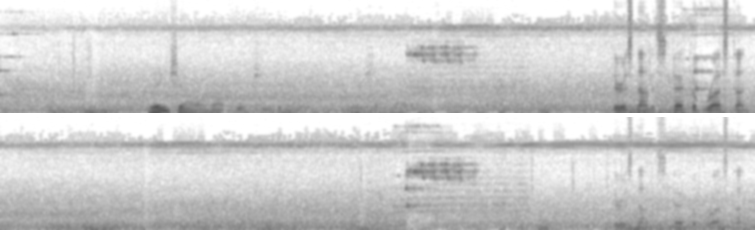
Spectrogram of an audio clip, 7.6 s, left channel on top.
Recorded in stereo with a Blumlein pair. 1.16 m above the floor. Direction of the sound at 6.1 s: 60° left.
